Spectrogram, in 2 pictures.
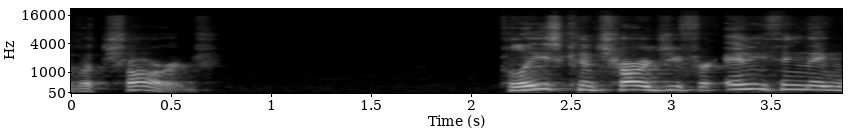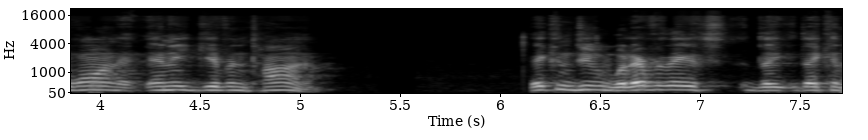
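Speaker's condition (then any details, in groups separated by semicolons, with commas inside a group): No condition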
